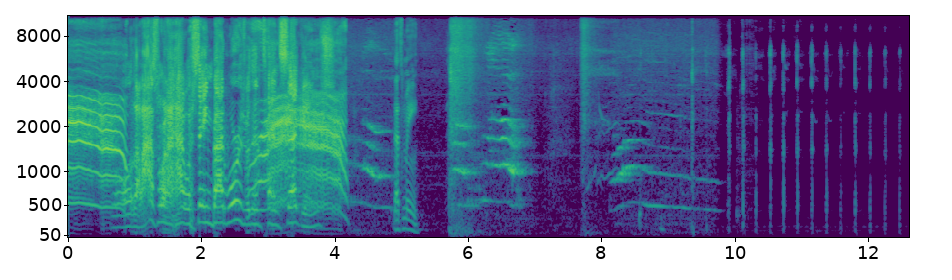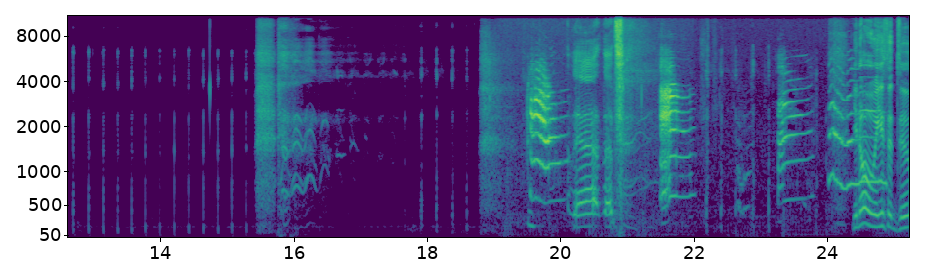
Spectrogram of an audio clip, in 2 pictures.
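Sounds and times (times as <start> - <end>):
cat meowing from a video: 0.0 - 1.1, 2.7 - 4.9, 19.5 - 20.2, 21.5 - 22.1, 22.7 - 24.9
speech: 0.8 - 4.2, 4.9 - 5.9, 24.5 - 25.2
laughter: 9.9 - 18.7, 20.7 - 21.4, 22.1 - 23.9.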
